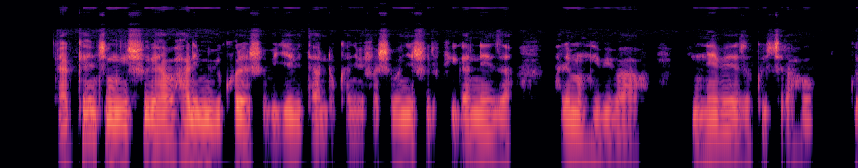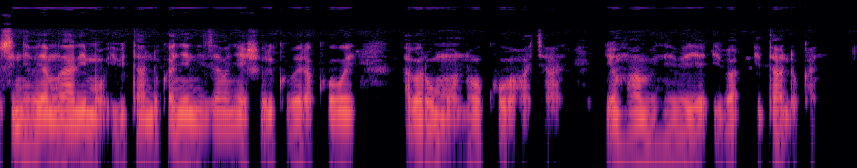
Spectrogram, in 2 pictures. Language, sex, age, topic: Kinyarwanda, male, 25-35, education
